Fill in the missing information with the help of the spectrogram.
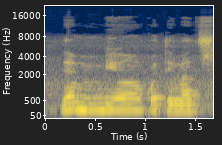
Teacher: Bi ayyi dzambi qutilat. Biaku itu ikhfa hakiki karena tanwin bertemu dengan huruf ikhfa yaitu qaf. Cara bacanya itu samar.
